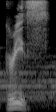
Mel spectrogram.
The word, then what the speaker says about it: Gris: It was pronounced Greece.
